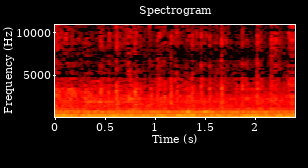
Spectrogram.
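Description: Steady low rumble of road traffic beyond a roadside noise barrier, with no single vehicle standing out.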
